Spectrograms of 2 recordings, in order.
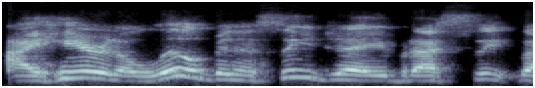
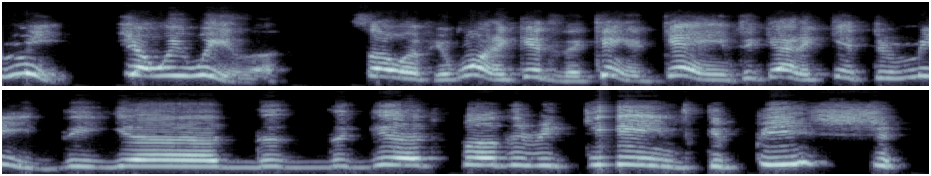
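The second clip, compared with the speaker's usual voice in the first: Brooklyn accent, pitched slightly high; 6 semitones higher than usual. Imitating the English dub voice of Joey Wheeler, in a Brooklyn accent. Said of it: "does sort of a Brooklyn accent".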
